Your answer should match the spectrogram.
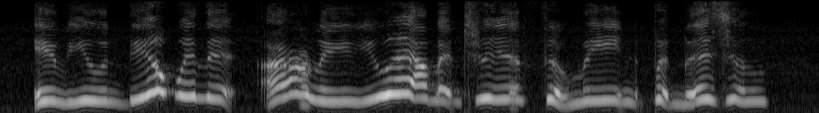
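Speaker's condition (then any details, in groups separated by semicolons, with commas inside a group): Cerebral palsy; speech affected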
